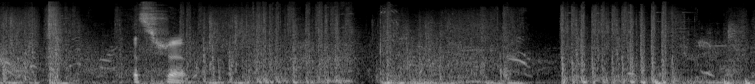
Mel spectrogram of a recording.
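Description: Shotgun blasts from The Outer Worlds video game crack out in a quick, loud volley of repeated shots, with a brief spoken remark over the gunfire.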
